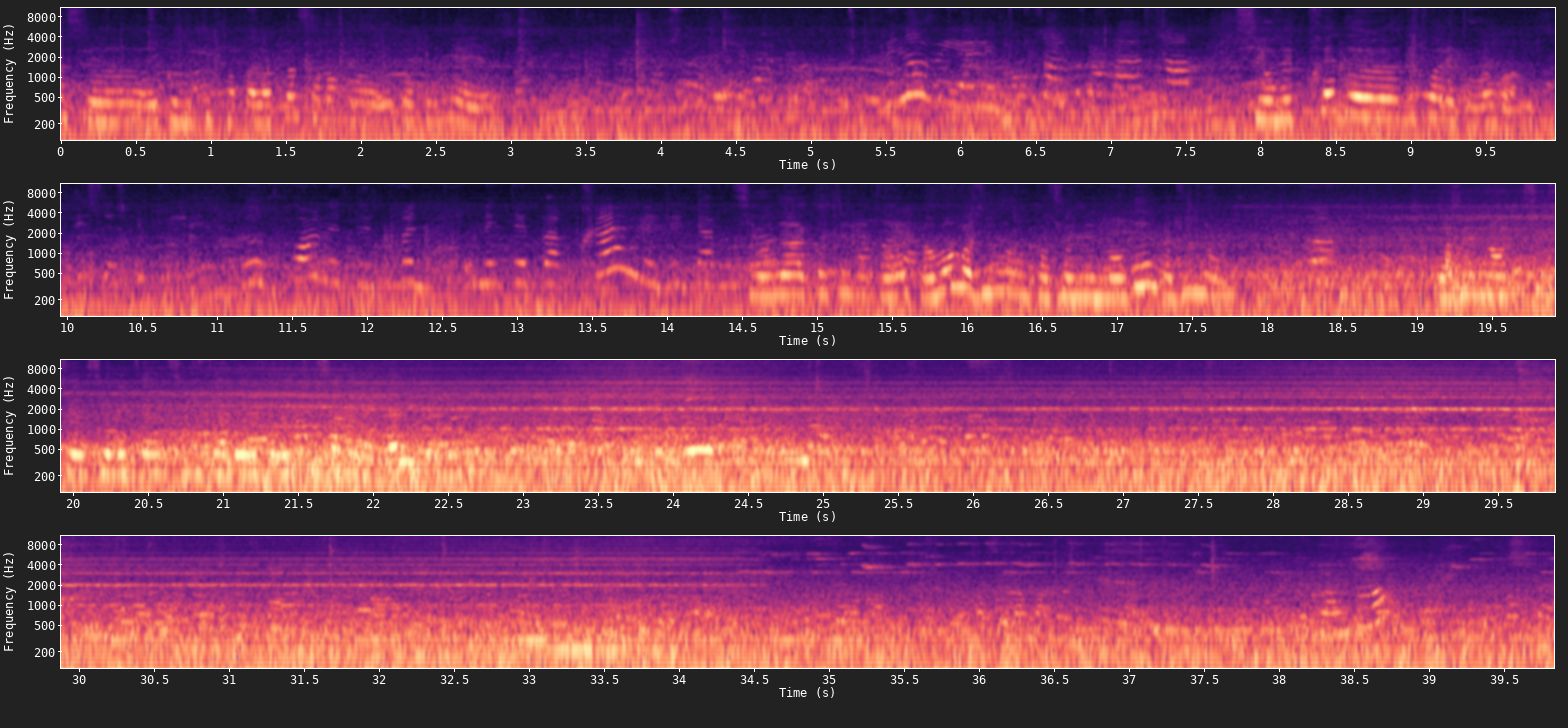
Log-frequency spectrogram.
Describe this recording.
Long ambience of the platforms in the big train station of Brussels North.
